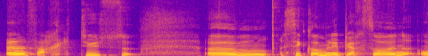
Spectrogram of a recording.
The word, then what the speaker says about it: infarctus: Beaucoup de personnes le prononcent infractus. Vous avez déjà remarqué ça ? Et des fois ça me démange de leur dire, on dit infarctus.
